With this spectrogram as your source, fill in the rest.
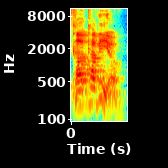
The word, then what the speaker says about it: Calvillo: I have never heard you pronounce it that way in my entire life. Calviller. It's Calvillo.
